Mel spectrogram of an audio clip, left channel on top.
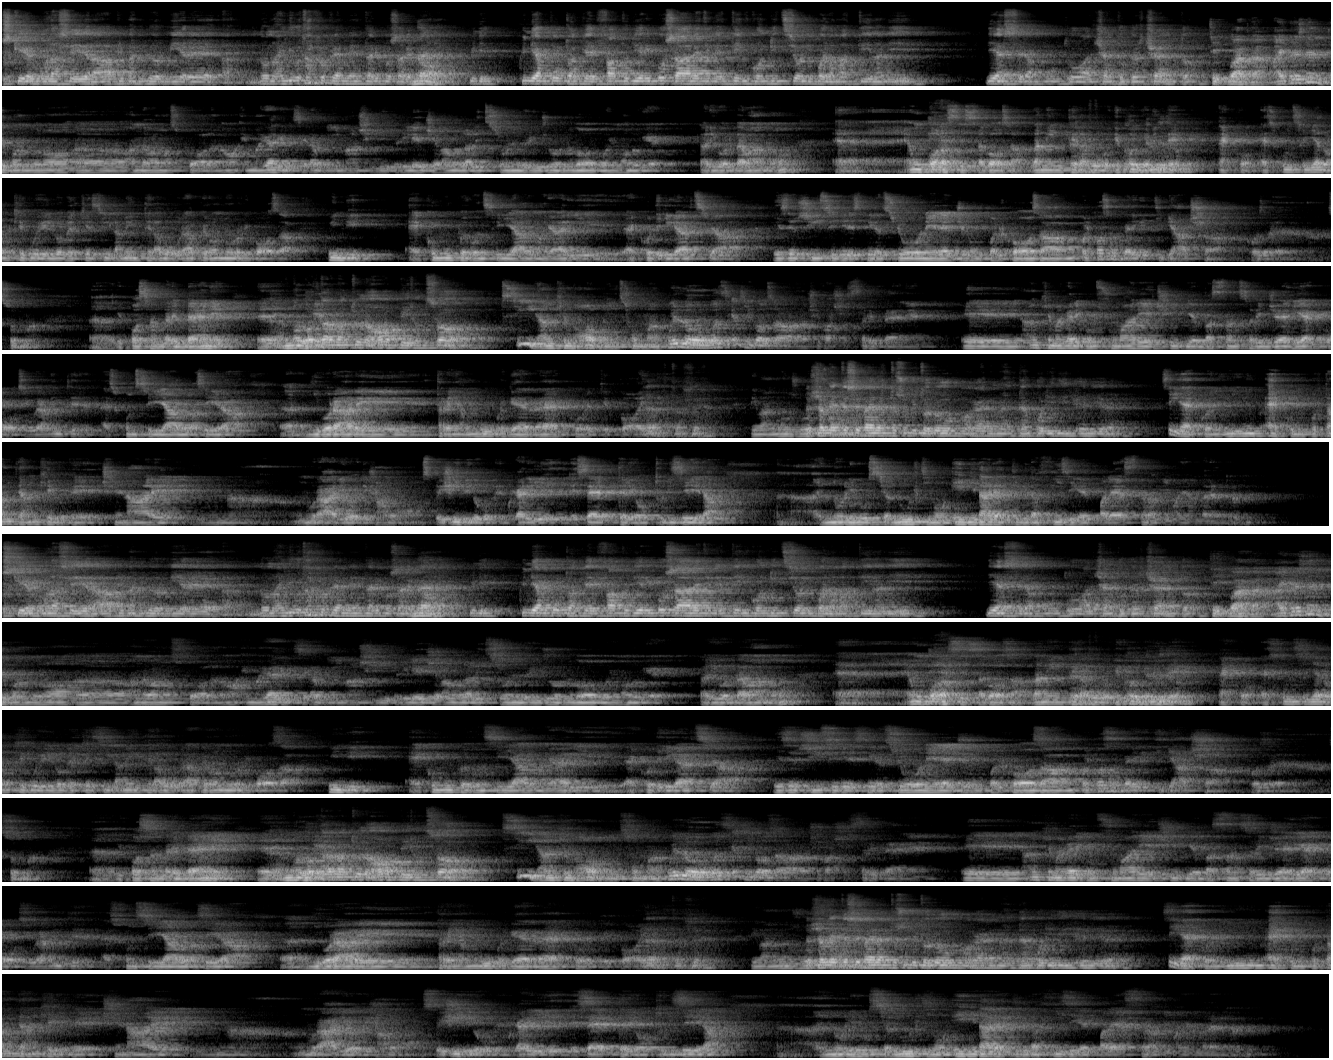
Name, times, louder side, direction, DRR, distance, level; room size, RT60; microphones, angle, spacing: voice 1, 0.0-4.4 4.7-4.9 5.2-9.1 9.8-11.9 22.5-22.7 24.0-24.1 24.5-25.1 42.5-44.5 59.6-60.2 61.2-64.3, left 1 dB, 15° left, -8 dB, 2.9 m, -23 dB
voice 2, 12.1-19.9 20.3-21.2 21.6-25.1 25.5-29.5 29.8-30.2 30.6-34.0 34.3-39.6 39.8-40.2 40.7-43.1 44.9-49.0 49.5-55.6 55.9-59.8 60.6-61.7 64.8-69.1 69.4-78.9, left 1 dB, 85° left, -3 dB, 2.0 m, -26 dB
15.0 x 6.8 x 2.3 m, 1.2 s
head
